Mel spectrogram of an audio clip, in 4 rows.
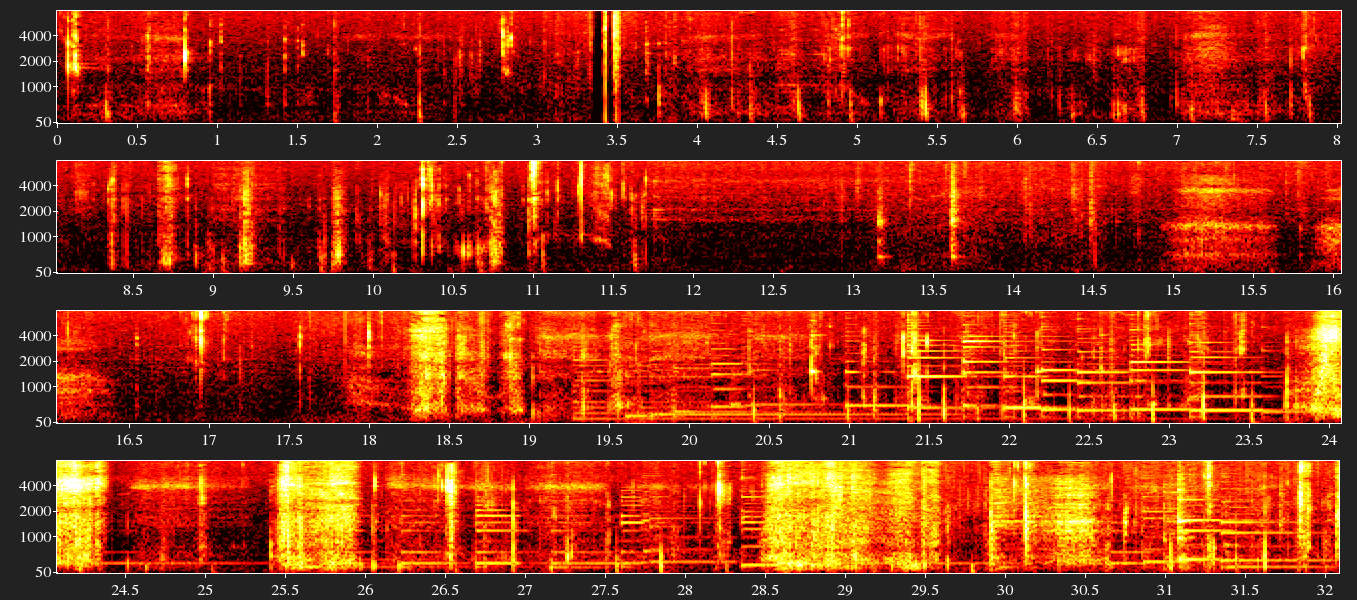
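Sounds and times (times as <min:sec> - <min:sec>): chewing and biting meat: 0:00.0 - 0:11.8, 0:16.8 - 0:32.0.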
